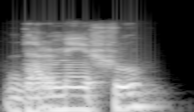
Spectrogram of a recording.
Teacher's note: That is the retroflex sh sound, because in Sanskrit it's dharmeshu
